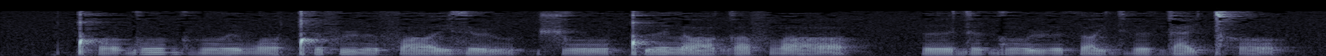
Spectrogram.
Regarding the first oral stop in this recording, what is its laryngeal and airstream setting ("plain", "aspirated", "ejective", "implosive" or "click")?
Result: click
